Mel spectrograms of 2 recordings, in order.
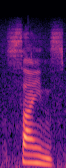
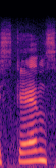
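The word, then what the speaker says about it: science: ई एन सी ई साइंस ठीक है बहुत से बच्चे इसको स्कैंस पढ़ते हैं स्कैंस ठीक है साइंस पढ़ना है फिर मस्कल पढ़ते हैं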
